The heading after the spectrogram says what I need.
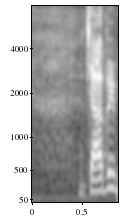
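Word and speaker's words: جابر: जाबिर bin Hayyan जिनको गाबिर बना दिया गया क्योंकि प्रोनाउंसिएशन की वजह से।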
